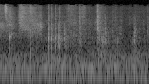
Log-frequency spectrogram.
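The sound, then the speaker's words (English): A soft, papery rustle as a book page is turned, with a few brief crinkling swishes over about a second, fairly quiet, with no one speaking. “Oh my gosh, we're turning the page again.”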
